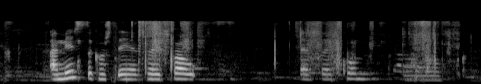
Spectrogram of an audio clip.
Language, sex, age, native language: Icelandic, male, 11, Icelandic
